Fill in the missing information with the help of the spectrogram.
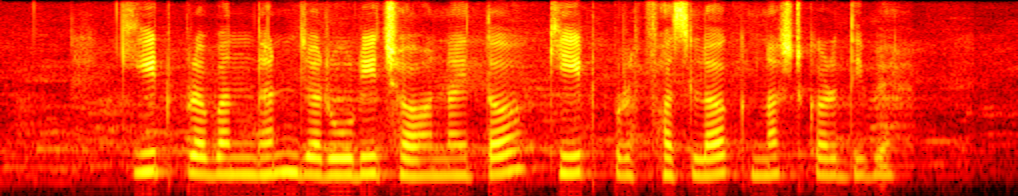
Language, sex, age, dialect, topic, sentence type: Magahi, female, 18-24, Northeastern/Surjapuri, agriculture, statement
